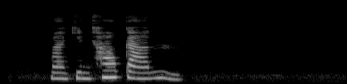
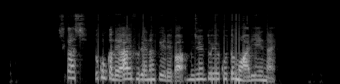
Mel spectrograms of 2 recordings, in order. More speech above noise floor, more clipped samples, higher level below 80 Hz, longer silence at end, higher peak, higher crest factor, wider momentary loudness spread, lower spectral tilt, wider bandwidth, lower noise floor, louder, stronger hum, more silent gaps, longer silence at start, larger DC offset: second, 38 dB vs 46 dB; neither; second, -88 dBFS vs -54 dBFS; first, 1.65 s vs 0.65 s; second, -10 dBFS vs -6 dBFS; about the same, 22 dB vs 20 dB; first, 13 LU vs 10 LU; second, -3 dB/octave vs -6 dB/octave; about the same, 11 kHz vs 11.5 kHz; second, -66 dBFS vs -71 dBFS; second, -28 LUFS vs -25 LUFS; neither; neither; about the same, 0.5 s vs 0.6 s; neither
